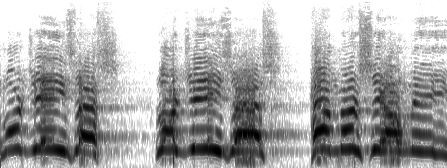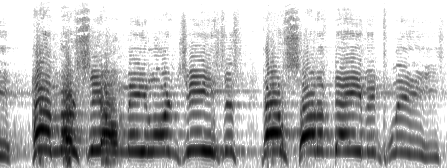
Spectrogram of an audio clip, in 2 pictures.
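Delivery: high, shouted plea for mercy; desperate begging. Acted. Mother begging Jesus for her daughter, desperate shouting. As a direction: cry out loud and high, stretching the words. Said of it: "this woman was begging".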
